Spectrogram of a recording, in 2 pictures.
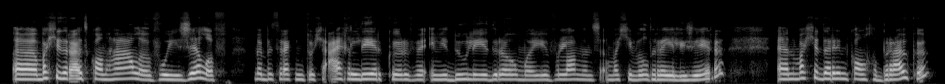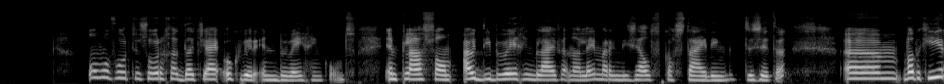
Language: Dutch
